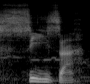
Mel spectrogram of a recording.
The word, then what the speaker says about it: Caesar: Is it weird that we pronounce it Caesar when it is pronounced more like Kaiser?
